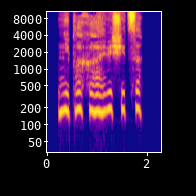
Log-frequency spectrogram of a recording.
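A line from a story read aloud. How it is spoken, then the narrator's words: Hoarse remark. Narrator (Russian): хриплым голосом заметила Сафелия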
